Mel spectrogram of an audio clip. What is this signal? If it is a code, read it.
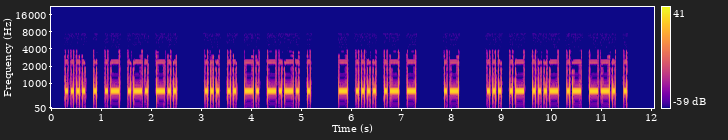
Morse code, heard as a keyed tone, about 21 wpm, 700 Hz. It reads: HEARD SINCE THAT A SAVAGE
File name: Book One / 12-Chapter 12 - 21 WPM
